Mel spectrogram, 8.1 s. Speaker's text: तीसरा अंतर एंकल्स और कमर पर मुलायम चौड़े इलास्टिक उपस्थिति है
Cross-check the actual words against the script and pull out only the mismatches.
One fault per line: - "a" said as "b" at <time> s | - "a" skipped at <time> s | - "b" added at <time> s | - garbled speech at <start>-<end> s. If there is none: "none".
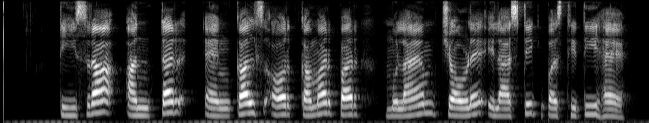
none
